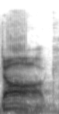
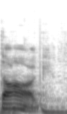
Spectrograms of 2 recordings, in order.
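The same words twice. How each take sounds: First: It has a drawn-out 'dawg' vowel. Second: It has the ordinary 'dog' vowel. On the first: A person with a relentless, winning mindset is meant. "Dog is D A W G" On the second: The pet animal is meant. "D O G is that friendly little animal"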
